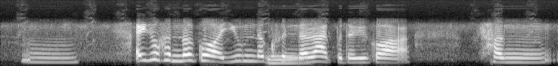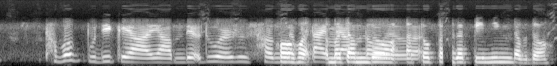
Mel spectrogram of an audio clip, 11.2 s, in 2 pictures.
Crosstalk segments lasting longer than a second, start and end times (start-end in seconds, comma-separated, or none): 8.4-9.7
